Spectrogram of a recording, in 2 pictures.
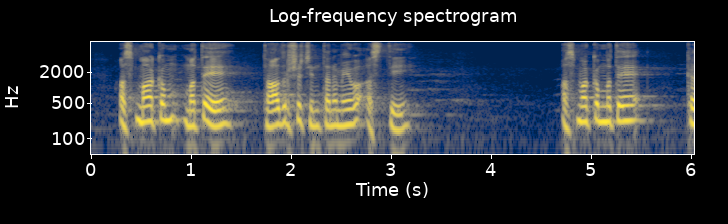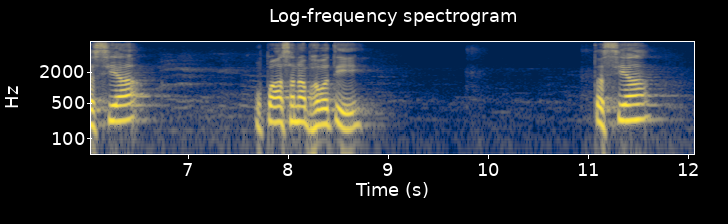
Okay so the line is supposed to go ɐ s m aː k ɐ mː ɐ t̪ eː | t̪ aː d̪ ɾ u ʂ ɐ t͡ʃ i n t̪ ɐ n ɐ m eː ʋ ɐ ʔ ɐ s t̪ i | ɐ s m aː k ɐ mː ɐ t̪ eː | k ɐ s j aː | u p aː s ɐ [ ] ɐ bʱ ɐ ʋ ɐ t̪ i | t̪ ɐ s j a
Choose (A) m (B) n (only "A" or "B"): B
